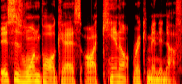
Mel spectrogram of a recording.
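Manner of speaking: put-on Australian accent, best effort. Reading a podcast review aloud, attempting an australian accent. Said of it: "Chris will read it in his best Australian accent".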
